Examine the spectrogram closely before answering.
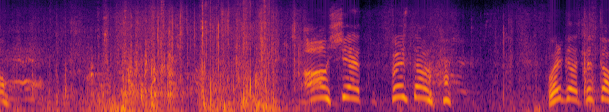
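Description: A bicycle crashes to the ground with a clatter.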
